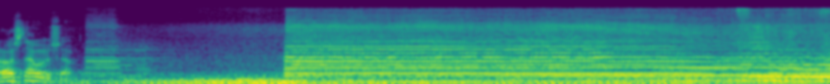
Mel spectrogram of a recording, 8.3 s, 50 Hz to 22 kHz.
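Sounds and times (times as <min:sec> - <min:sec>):
speech: 0:00.0 - 0:01.1
train rumbling: 0:00.0 - 0:08.2
train horn blaring: 0:00.8 - 0:01.7, 0:02.8 - 0:08.2.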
